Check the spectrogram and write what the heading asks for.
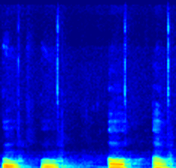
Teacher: इनके उच्चारण में ओष्ठ की आकृति गोल हो जाती है, अर्थात क्या उच्चारण करते हैं तो होठ गोल हो जाती हैं, जैसे उ, ओ, औ। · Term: वर्तमुखी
